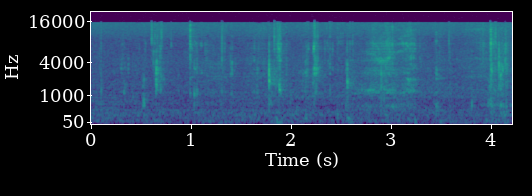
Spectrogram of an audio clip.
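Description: Faint close-up chewing of a mouthful of beef pot pie: soft, irregular mouth clicks and smacks.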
